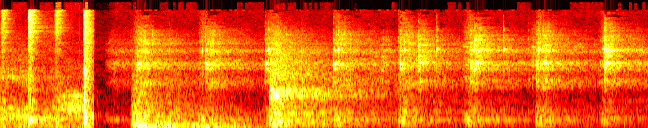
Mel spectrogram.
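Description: A single drum beat in a room arrives repeatedly as it reaches several microphones in turn, a series of moderately loud thumps spaced about half a second to a second apart.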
